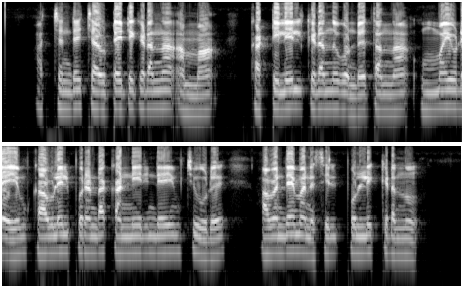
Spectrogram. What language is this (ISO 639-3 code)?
mal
